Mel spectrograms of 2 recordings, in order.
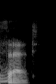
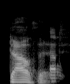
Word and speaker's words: Douthat: Ross, how do you pronounce his name? It's Anyways, you have. Douthat. Douthat.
